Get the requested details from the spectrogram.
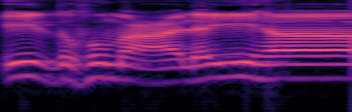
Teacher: میم ساکن کے بعد میم اور با کے علاوہ کوئی اور حرف آئے تو وہاں پہ اظہار شفوی ہوگا، یعنی میم کو ظاہر کر کے پڑھیں گے۔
